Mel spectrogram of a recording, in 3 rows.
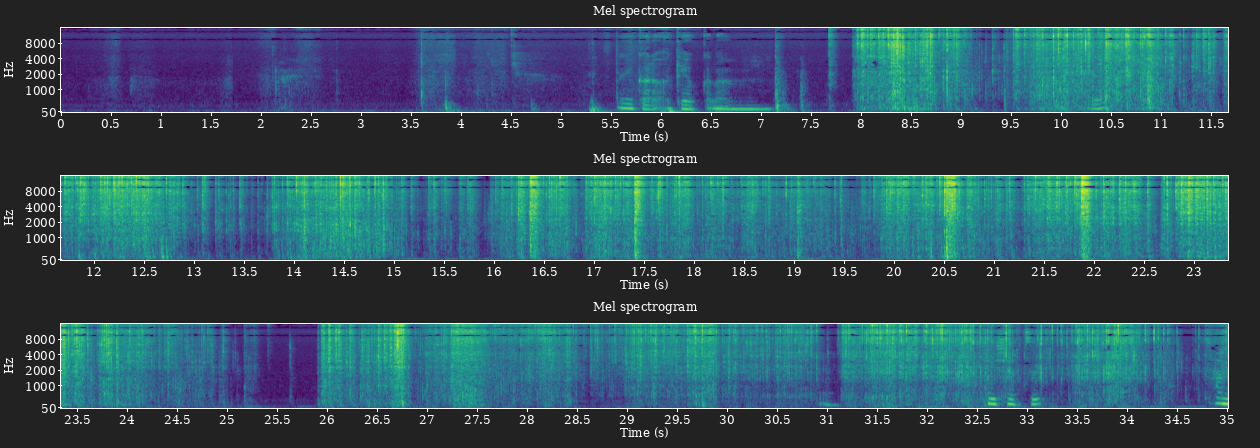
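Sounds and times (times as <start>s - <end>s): plastic mailer bag crinkling: 7.9s - 35.0s.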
